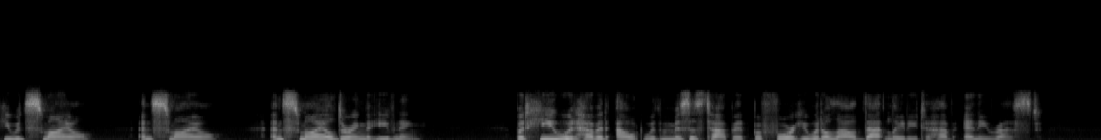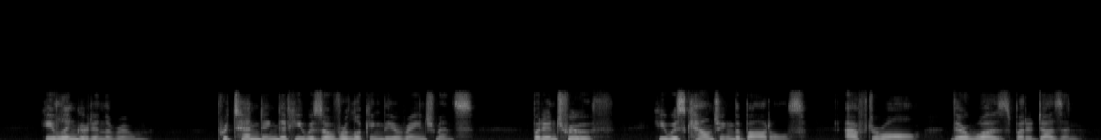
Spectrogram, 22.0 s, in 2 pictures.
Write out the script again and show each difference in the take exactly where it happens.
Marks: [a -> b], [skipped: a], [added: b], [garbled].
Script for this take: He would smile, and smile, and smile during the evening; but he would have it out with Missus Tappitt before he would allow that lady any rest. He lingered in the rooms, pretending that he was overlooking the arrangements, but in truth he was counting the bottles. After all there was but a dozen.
He would smile, and smile, and smile during the evening; but he would have it out with Missus Tappitt before he would allow that lady [added: to have] any rest. He lingered in the [rooms, -> room] pretending that he was overlooking the arrangements, but in truth he was counting the bottles. After all there was but a dozen.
